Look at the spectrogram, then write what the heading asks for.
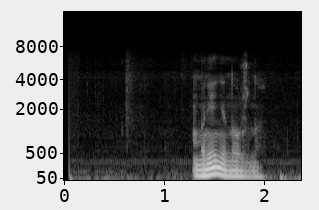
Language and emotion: Russian, neutral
